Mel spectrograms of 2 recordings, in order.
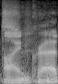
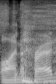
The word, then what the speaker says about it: Aincrad: Aincrad, I believe it's pronounced. Aincrad coming to PC, Xbox Series X, and PlayStation 5 on the 10th of July.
